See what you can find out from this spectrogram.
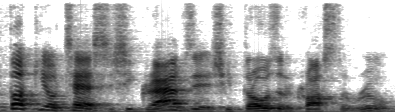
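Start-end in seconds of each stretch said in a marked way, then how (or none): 0.1-0.8 loud, high curse; imitating the student's furious curse; angry outburst. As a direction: spit it out in defiance. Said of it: "She goes".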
